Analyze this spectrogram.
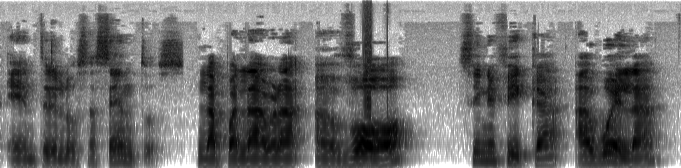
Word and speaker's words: avó: Y avó tiene el acento circunflexo, lo que hace que la pronunciación sea cerrada.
